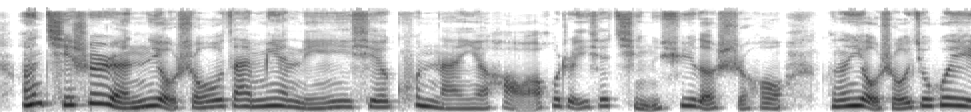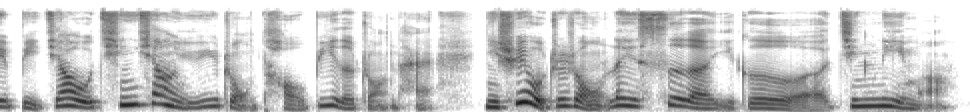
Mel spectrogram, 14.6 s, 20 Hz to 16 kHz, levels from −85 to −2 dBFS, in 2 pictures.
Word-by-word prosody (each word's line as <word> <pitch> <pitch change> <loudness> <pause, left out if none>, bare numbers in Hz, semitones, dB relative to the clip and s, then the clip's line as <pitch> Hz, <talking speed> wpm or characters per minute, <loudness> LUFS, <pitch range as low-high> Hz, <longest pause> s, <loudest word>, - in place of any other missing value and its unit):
嗯， 275 +6 +6
其 290 -4 +4
实 310 +4 +3
人 190 - +4
有 230 - +3
时 185 - -3
候 195 +5 0
在 215 -1 0
面 215 -3 0
临 150 0 -6 0.2
一 - - -4
些 195 0 -1
困 220 +3 -2
难 150 -3 -5
也 150 0 -6
好 - - -6
啊， - - -6
或 230 - -5
者 215 - -4
一 165 - -6
些 220 +4 -4
情 150 - -4
绪 230 +8 -1
的 - - 0
时 - - -5
候， 155 +1 -7 0.2
可 210 - -6
能 215 +3 +4
有 235 -1 +5
时 - - -4
候 150 +3 0
就 225 +5 0
会 240 -4 +2
比 175 -8 -7
较 220 - +2
倾 260 +9 +3
向 270 -6 +2
于 175 +5 -6
一 220 - -3
种 - - -7
逃 - - -8
避 235 -1 -3
的 150 - -3
状 145 - -10
态， - - -10 0.4
你 195 -3 +2
是 330 - +4
有 350 -2 +8
这 225 - -2
种 215 -4 -1
类 240 -2 +1
似 240 +2 +1
的 160 -8 +2
一 - - -10
个 140 - -4
经 220 +1 +2
历 220 -6 +1
吗？ 145 -3 -11
210 Hz, 240 characters per minute, -24 LUFS, 165-230 Hz, 0.4 s, 有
